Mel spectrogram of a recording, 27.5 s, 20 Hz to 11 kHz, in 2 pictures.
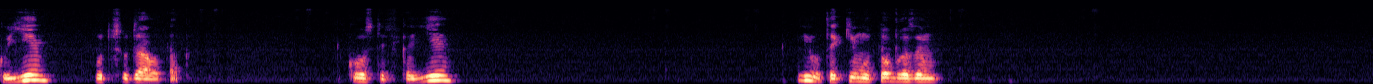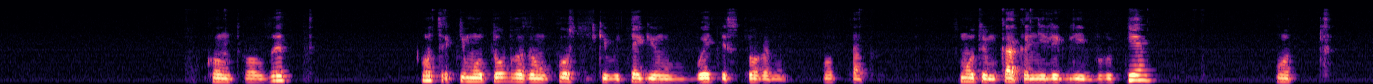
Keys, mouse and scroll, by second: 3.4 e, 8.4 e, 16.0 ctrl+z, 18.4 click, 20.2 e, 24.3-25.2 scroll down 2, 25.2 scroll down 1, 25.3 shift+middle click, 26.0-26.9 scroll up 2.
